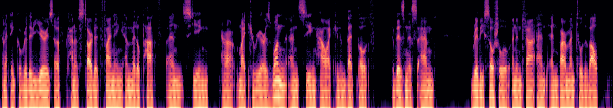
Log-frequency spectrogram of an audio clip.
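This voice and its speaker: A young man from Yemen speaks in a low, steady voice with little rise and fall. He takes his time, pausing on "um" and "uh" as he reflects. The sound is close and dry, with no room around it. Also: dry recording. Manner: measured, thoughtful, many fillers. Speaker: podcast guest. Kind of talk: reflective interview answers.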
